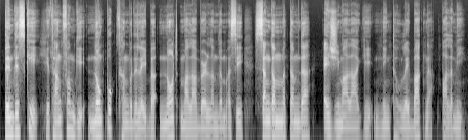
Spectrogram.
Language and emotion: Manipuri, neutral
